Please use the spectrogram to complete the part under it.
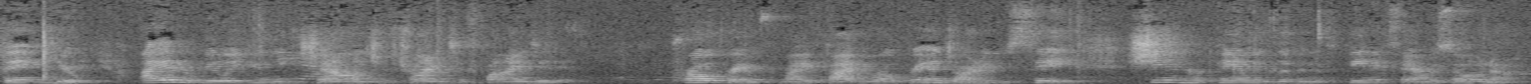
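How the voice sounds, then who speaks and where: A woman's voice: medium pitch, moderate pace, slight background noise. An older woman giving an articulate prepared testimonial speech as a grandmother. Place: large echoey hall. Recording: very echoey hall, far from mic.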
